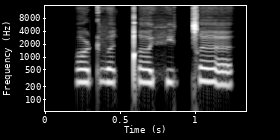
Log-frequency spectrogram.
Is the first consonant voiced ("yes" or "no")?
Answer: no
